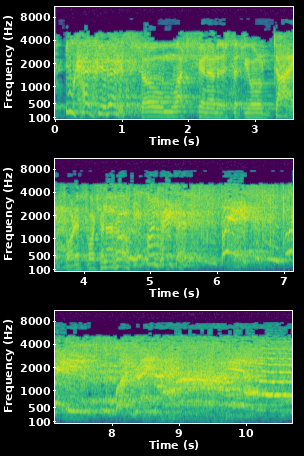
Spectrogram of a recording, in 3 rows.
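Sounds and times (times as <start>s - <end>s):
laughter: 0.0s - 1.3s, 4.2s - 10.2s
speech: 0.2s - 7.6s
man screaming: 5.0s - 10.6s.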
